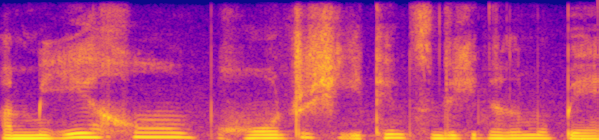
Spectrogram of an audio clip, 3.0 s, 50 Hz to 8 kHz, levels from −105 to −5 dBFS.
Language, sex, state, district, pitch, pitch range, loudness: Rengma, female, Nagaland, Kohima, 185 Hz, 170-220 Hz, -14 LUFS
